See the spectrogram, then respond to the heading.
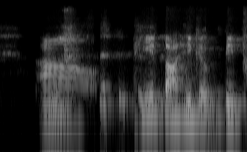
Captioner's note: chuckles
